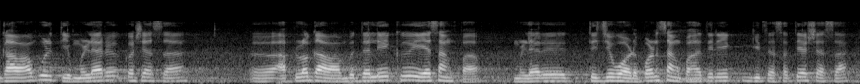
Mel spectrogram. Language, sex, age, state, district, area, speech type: Goan Konkani, male, 18-30, Goa, Quepem, rural, spontaneous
